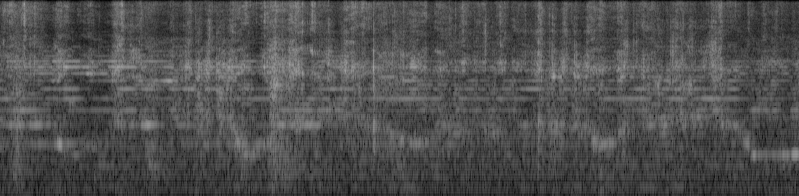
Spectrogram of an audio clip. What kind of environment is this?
restroom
